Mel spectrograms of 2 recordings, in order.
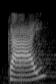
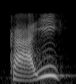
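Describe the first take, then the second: First: The i is said weakly, without stress. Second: The i is said with strong stress. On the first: "este mesmo I agora é pronunciado de uma forma menos intensa" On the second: "o I foi pronunciado com bastante intensidade"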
